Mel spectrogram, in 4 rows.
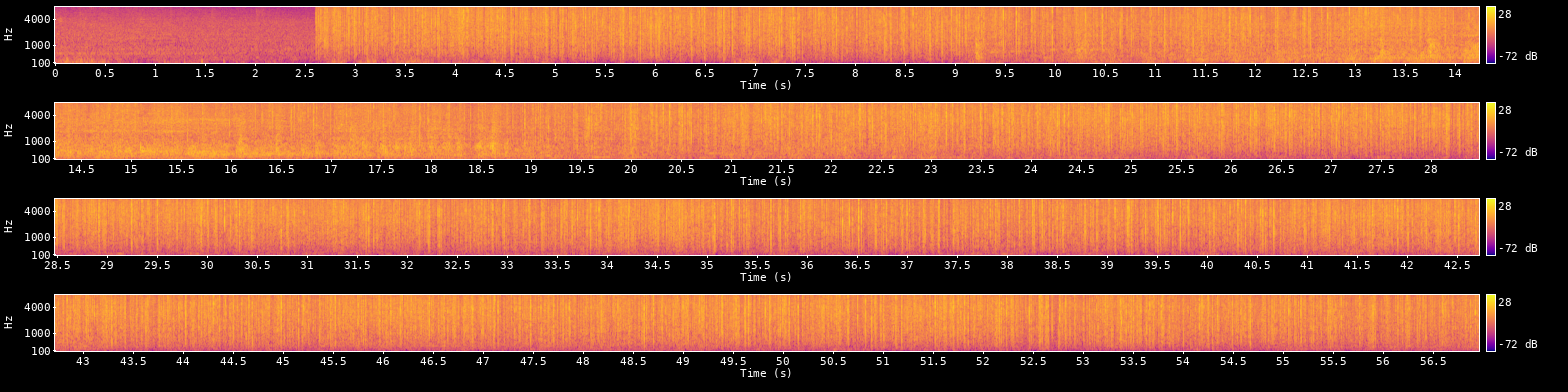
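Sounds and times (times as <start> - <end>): steady rain patter: 2.6 - 56.9
railcar running low: 9.2 - 24.6.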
